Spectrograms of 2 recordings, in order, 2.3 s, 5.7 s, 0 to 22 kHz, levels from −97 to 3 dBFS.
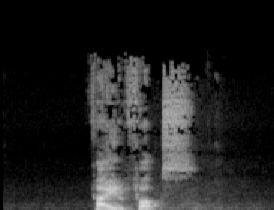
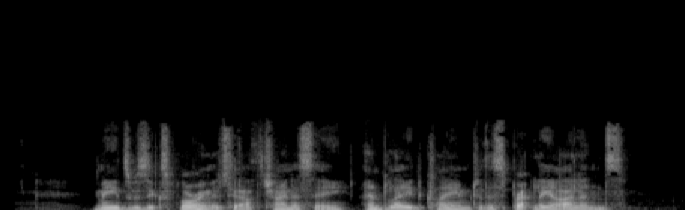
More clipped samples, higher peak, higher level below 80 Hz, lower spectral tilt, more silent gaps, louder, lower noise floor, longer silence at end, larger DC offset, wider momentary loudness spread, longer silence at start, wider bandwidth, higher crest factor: neither; first, -2 dBFS vs -14 dBFS; second, -70 dBFS vs -60 dBFS; second, -3.5 dB/octave vs -6.5 dB/octave; neither; first, -19 LUFS vs -35 LUFS; about the same, -70 dBFS vs -71 dBFS; first, 0.7 s vs 0.55 s; neither; about the same, 10 LU vs 9 LU; about the same, 0.75 s vs 0.8 s; first, 16.5 kHz vs 9.6 kHz; about the same, 20 dB vs 20 dB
